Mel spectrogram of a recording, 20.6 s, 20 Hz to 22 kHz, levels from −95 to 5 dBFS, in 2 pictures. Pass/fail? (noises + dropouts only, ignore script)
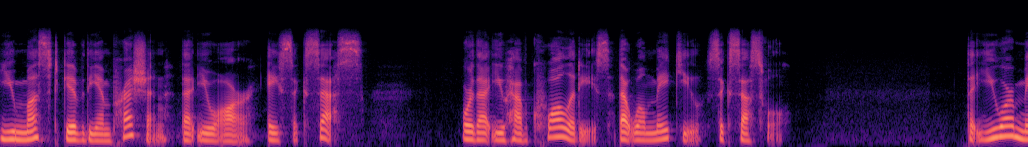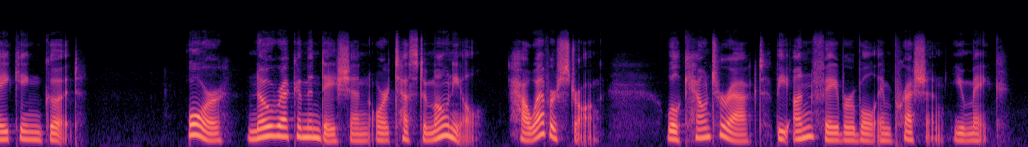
pass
